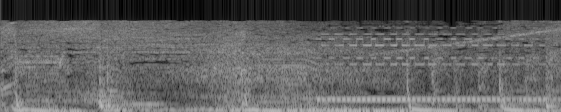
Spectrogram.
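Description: A telephone rings as a listener from Bârlad calls in to the radio show, a steady electronic tone holding through the second half, over a dense, busy wash of background sound with no one speaking.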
